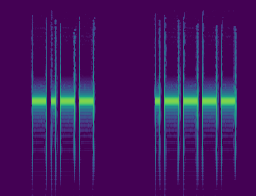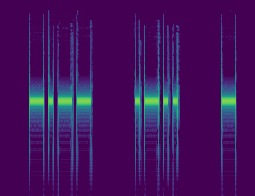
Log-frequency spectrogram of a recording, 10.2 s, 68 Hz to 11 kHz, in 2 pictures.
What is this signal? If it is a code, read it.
Morse code, heard as a keyed tone, about 13 wpm, spaced as for 6 wpm, 800 Hz. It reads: Y1YLT
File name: LEZIONI / 8 YJ45 / 8 Y ws 12wpm 3409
